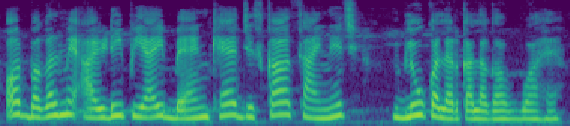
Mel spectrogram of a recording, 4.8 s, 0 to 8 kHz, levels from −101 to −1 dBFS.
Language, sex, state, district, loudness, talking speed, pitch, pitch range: Hindi, female, Bihar, Araria, -24 LUFS, 175 wpm, 230 Hz, 200-260 Hz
